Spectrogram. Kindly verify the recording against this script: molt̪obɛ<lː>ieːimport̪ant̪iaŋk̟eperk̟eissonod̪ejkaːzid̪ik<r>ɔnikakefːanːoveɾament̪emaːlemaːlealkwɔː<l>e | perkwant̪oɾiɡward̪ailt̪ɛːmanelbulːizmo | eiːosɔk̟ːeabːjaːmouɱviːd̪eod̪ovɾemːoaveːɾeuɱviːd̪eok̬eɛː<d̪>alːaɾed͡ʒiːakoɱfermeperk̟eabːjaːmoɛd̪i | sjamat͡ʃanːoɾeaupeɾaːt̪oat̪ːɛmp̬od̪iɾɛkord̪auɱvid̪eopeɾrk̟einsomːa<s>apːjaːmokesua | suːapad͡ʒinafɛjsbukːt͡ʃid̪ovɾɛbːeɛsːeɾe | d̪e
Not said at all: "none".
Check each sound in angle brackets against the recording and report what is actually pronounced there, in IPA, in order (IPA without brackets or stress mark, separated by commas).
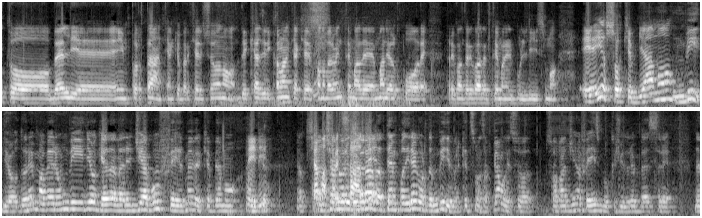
lː, ɾ, ɾ, d̪, s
